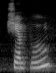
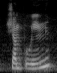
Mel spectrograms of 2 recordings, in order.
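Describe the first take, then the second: First: Shampoo said the English way, "sham-POO"; English pronunciation. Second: Shampooing said the French way, ending in nasal "pwan"; French pronunciation. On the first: Teacher listing the hardest cognates, English pronunciation of shampoo. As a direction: say shampoo as an English word ending in "oo". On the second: Teacher listing the hardest cognates, French pronunciation of shampooing. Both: Shown as a demonstration. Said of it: "three hardest ones in this unit".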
